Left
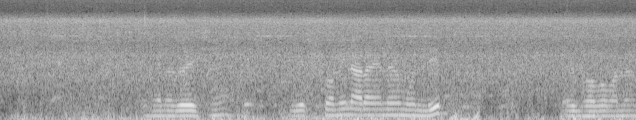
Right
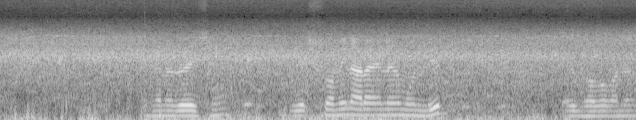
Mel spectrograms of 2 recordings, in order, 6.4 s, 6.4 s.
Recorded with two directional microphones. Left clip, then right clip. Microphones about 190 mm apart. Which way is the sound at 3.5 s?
Centre (ahead or behind).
